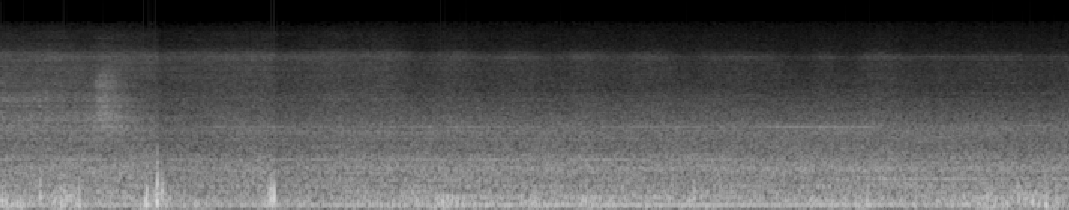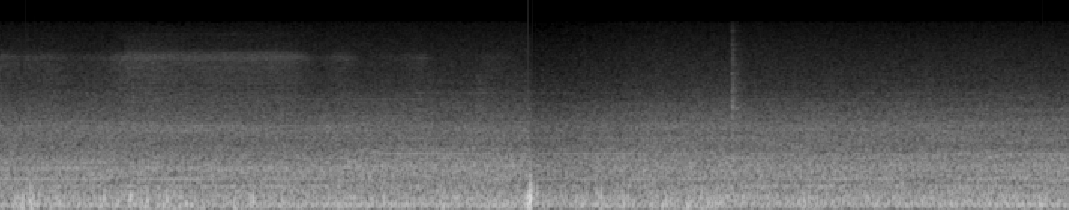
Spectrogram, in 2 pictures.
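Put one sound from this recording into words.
A passenger train idles nearby with a steady low rumble.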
